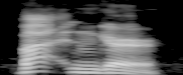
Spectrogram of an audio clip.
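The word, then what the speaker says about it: Boettger: Lions sign offensive guard Ike Bottinger. Boatger. Steve told me how to say it yesterday, and I like this guy.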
